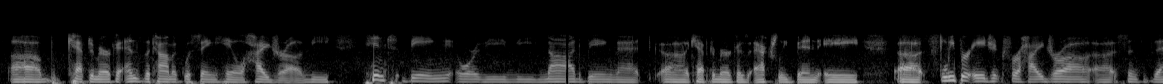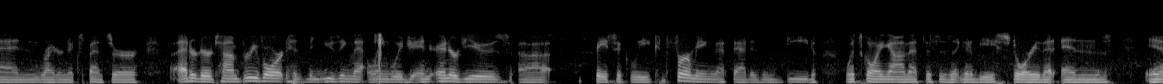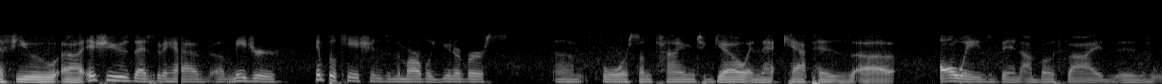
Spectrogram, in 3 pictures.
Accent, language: American, English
